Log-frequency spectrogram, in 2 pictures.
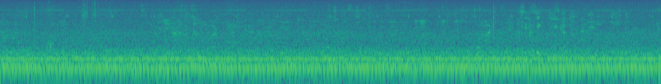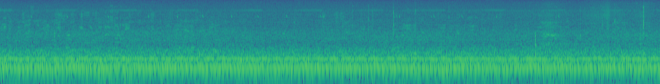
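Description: Young men talk at a distance outdoors.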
